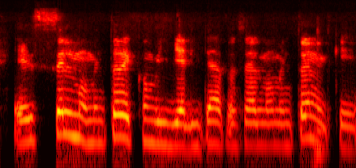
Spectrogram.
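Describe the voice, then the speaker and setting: A woman talks at a moderate pace with a Mexican accent. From Mexico, Cancún. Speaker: immigrant guest. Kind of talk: casual interview chat.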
